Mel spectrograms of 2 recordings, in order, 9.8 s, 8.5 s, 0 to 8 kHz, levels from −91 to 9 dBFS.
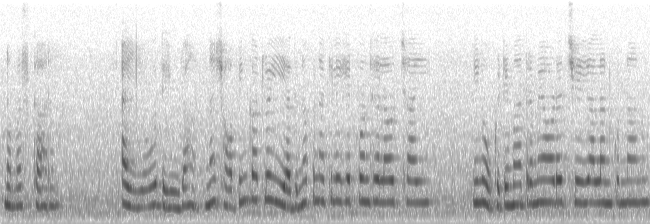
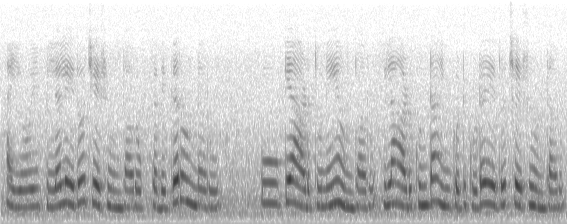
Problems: constant background noise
